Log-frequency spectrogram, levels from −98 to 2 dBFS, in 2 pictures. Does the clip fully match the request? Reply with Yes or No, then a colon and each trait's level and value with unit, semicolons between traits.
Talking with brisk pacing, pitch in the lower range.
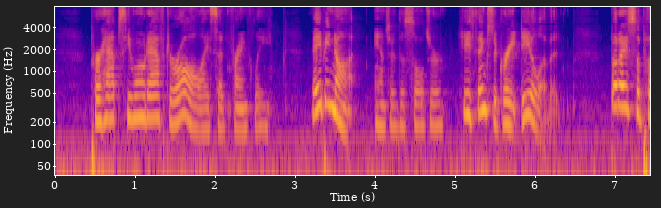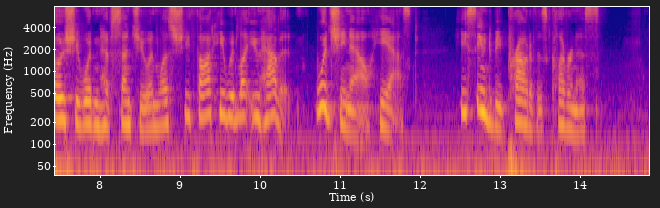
No: fast, 215 wpm; high, 195 Hz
